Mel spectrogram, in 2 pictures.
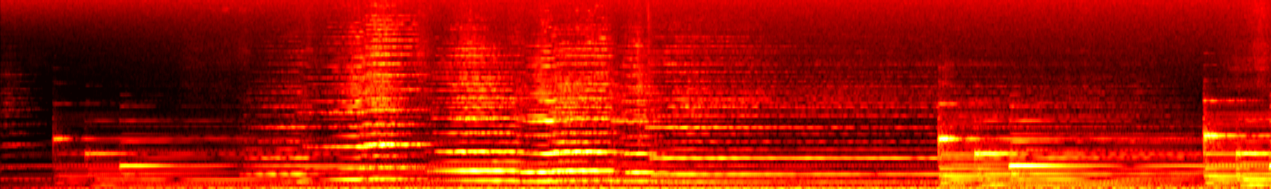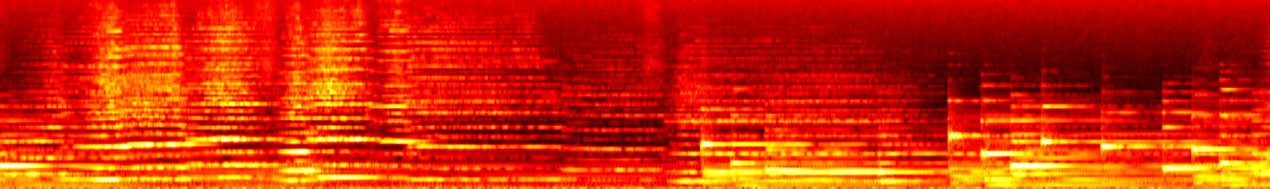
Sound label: piano quartet excerpt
